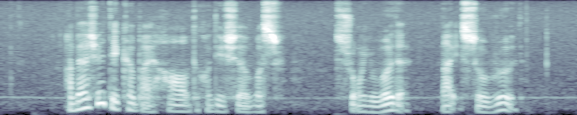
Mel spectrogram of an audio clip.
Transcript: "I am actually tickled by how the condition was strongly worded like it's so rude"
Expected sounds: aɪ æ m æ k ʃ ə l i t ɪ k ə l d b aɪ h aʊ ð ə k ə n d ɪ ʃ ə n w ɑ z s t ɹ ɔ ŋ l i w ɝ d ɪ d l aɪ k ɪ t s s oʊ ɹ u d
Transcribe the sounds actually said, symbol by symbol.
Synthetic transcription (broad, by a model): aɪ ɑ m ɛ ʃ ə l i t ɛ k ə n b aɪ h aʊ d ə k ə n d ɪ ʃ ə n w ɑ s s t ɹ ɔ ŋ l i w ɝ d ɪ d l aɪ ɪ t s s oʊ ɹ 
